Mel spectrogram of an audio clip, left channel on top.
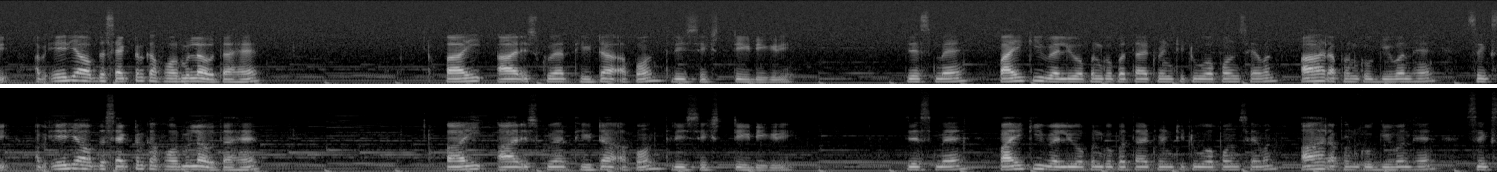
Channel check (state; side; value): noise; left; hiss, 12 dB below the sound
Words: अब एरिया ऑफ द सेक्टर का फॉर्मूला होता है पाई are square theta upon 360 degree, जिसमें पाई की वैल्यू अपन को पता है 22/7, आर अपन को गिवन है 6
